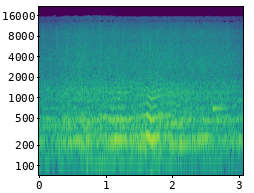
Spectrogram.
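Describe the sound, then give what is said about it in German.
A dense, steady drone of many bees buzzing together at the beehive stand of cabaret artist and beekeeper Erik Lehmann, a continuous humming swarm with wavering pitch and no voices, sounding almost like motorway traffic. “Ja, was wir hier hören, ist keine Autobahn aus größerer Entfernung, sondern das ist der Bienenstand von Erik Lehmann, Kabarettist, hauptberuflich und im Nebenerwerb ein Bienenhalter und Honigsommelier.”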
